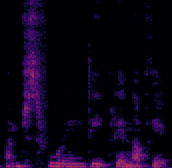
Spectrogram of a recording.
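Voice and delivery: hushed, very soft confession; mock lovestruck whisper. Pretending to confess love to partner, hushed whisper. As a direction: whisper it like a smitten lover.

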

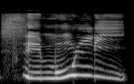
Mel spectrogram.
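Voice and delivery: very high, drawn-out squeal; tiny baby bear. Acted. Baby bear claiming his bed, tiny high cry. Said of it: "crie petit ours de sa toute petite voix".

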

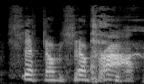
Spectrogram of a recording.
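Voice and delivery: high, loud dopey Draco. Retold or imitated. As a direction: squeak it like a silly Draco. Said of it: "our version of Draco go".

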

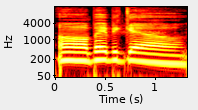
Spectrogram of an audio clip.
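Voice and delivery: slow, drawn-out soothing coo; tender sympathy. Real, not acted. Comforting a tearful co-host, tender and slow. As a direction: draw it out to comfort a friend.

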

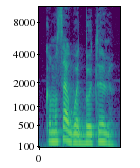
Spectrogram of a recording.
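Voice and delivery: low, soft, slow echo; baffled aside. A narrator's reading. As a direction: repeat it to yourself, puzzled. Narrator's baffled aside echoing captain.

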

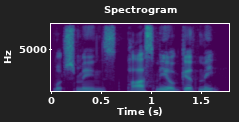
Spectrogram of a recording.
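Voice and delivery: normal talking voice

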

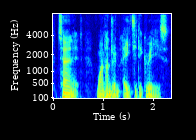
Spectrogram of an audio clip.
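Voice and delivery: normal talking voice

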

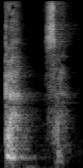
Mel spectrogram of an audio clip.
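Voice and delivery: "casa" split as CA... sa; teacher's slow demo of CA-sa; stress on CA. Shown as a demonstration. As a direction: separate the syllables of "casa", first one stressed. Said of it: "Lleva el acento en la primera A".

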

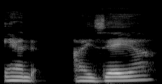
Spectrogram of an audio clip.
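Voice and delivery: ordinary delivery

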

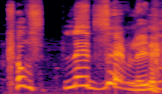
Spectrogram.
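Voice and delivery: slow, smug music-snob voice; record snob. Retold or imitated. Teasing his mate as a slow smug record collector. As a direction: lord it over him like a vinyl bore. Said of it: "'cause I'd have gone".

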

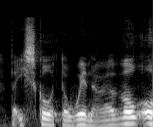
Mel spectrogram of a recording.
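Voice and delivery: normal talking voice

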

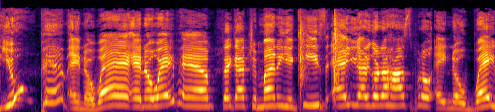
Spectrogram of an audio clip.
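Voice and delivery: high, loud sassy scoffing; loud, high, incredulous sass; mock disbelief. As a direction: call her bluff with loud sass. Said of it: "I said".

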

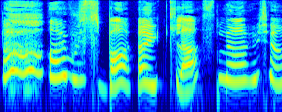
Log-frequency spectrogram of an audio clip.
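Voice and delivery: high, slow, mock sob; lightly imitated crying; retold crying. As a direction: play the tearful confession lightly. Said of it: "I burst into tears".

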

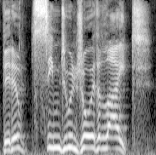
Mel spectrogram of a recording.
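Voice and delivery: high-pitched shout to companions; shouted warning. Acted. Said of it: "I will shout out to".

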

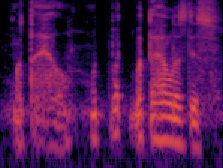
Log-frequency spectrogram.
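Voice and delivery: whispered surprise. Acted. Intruder in the kitchen whispering in surprise. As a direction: hiss it softly at the fridge. Sneaking, finds fridge.

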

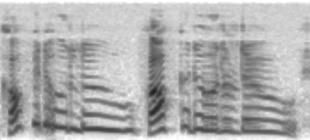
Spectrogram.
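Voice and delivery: very high, loud rooster crow; cockerel crowing. A narrator's reading. Cockerel on the roof as the robber flees, crowing high. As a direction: crow shrilly from the rooftop, twice over. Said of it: "the cockerel was crowing".

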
